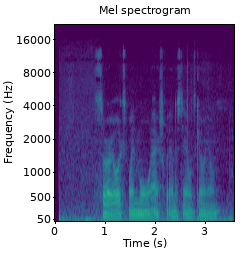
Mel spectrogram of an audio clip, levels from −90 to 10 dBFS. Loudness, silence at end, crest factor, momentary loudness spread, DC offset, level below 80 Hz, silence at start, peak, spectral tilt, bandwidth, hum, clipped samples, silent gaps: -35 LUFS; 0 s; 18 dB; 19 LU; under 0.1%; -46 dBFS; 0.1 s; -18 dBFS; -7 dB/octave; 15.5 kHz; none; under 0.1%; none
